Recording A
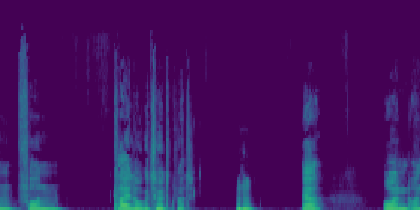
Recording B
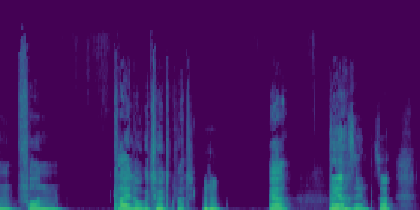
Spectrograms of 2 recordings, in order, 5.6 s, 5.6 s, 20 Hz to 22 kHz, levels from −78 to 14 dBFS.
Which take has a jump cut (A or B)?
B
